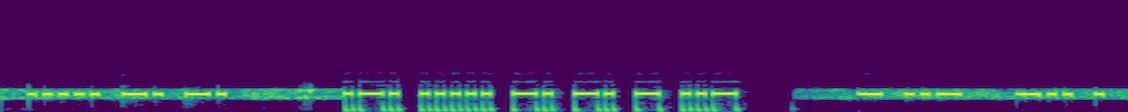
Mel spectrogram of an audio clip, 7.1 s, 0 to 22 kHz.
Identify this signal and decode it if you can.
Morse code, heard as a keyed tone, about 24 wpm, 530 Hz. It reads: 5NN R 5NN TU TU DE
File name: wp / pj4 w9njy 17m cw 28 mar 2011 2054z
